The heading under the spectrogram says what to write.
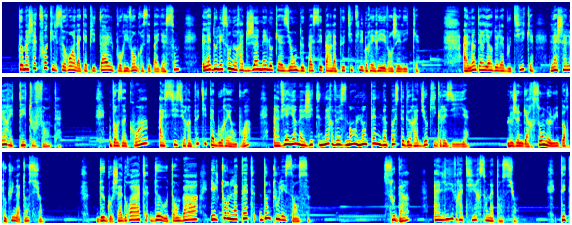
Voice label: comedienne voix off podcast; michel kpomassie

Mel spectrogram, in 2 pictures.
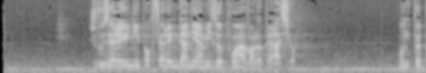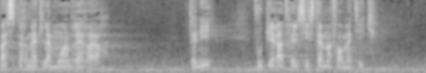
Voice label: doublage 6 personnages

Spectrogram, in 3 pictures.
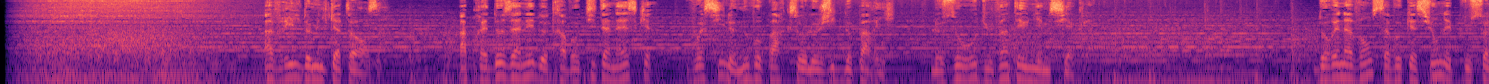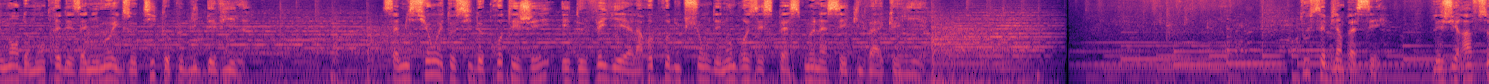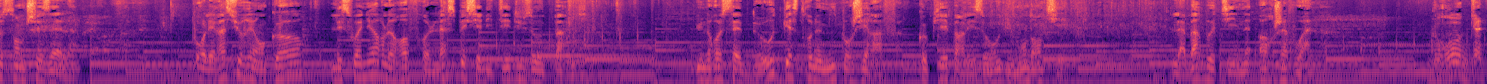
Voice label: Narration; Grande cause; BIENVENUE AU ZOO DE PARIS; Grandeur Nature; France 2

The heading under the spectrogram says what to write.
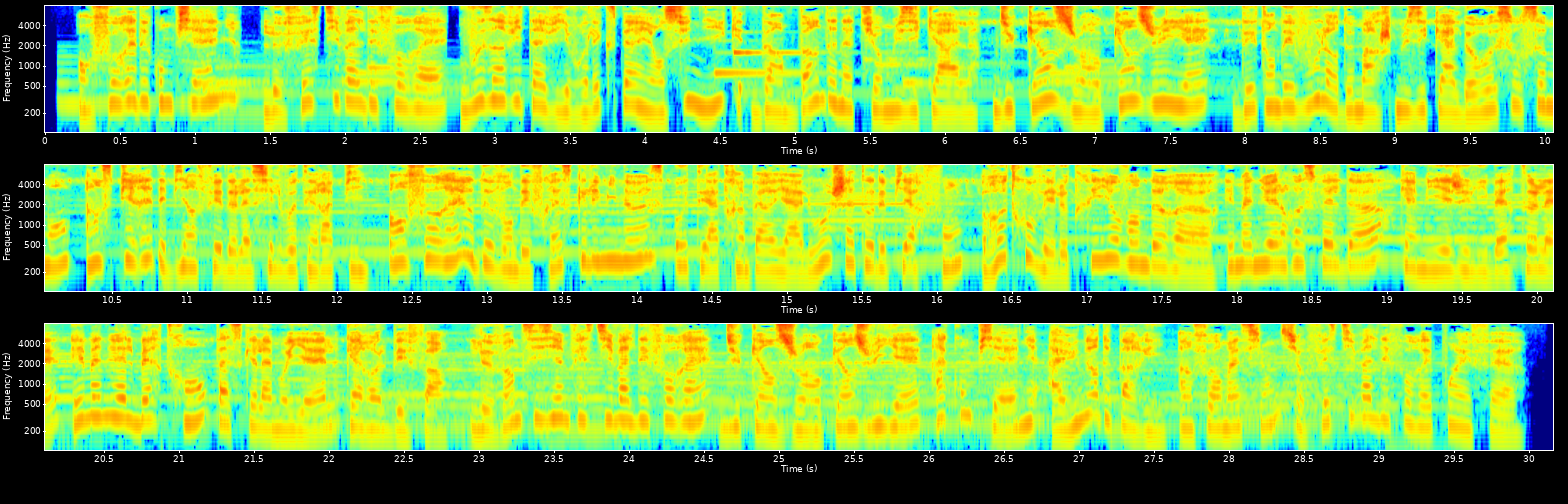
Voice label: Radio; Festival des forets

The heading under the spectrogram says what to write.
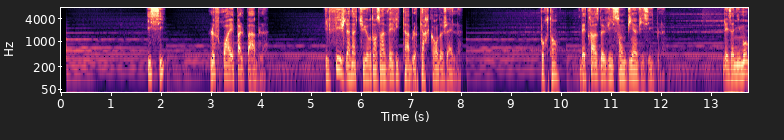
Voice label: Docu Autriche

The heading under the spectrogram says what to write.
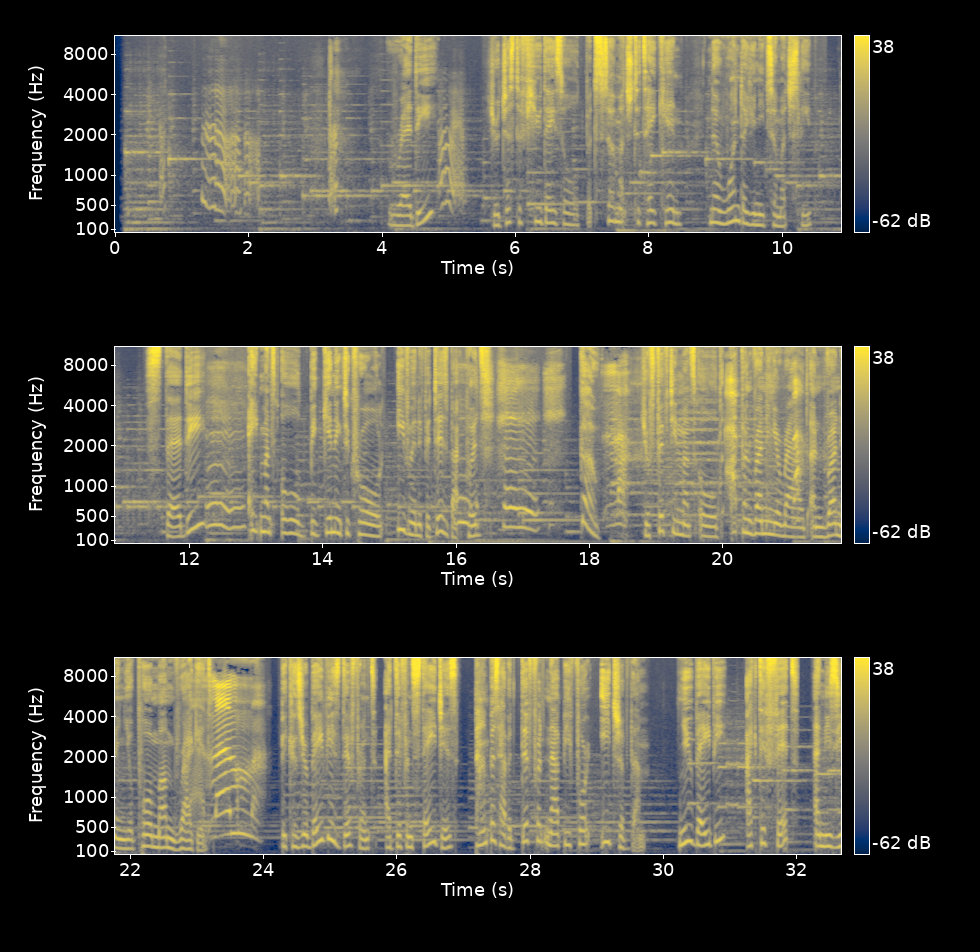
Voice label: Voix Anglaise; Pampers

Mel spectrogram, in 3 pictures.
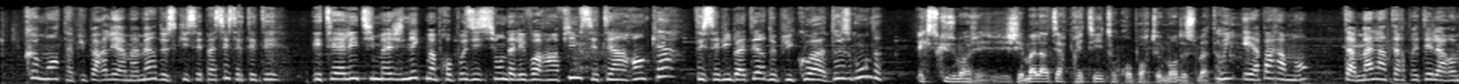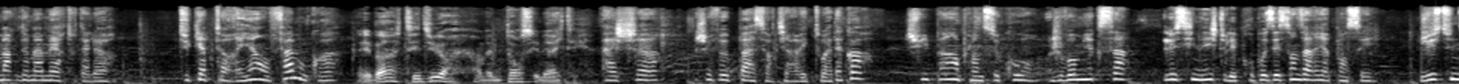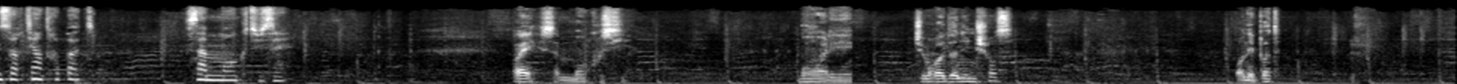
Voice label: extrait doublage; All American

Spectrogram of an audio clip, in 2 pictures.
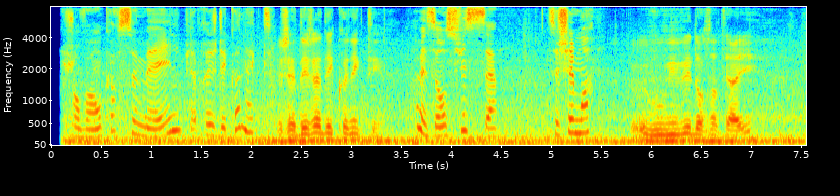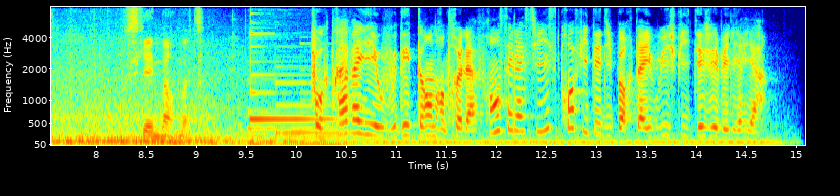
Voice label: FR; TGV Lyria

